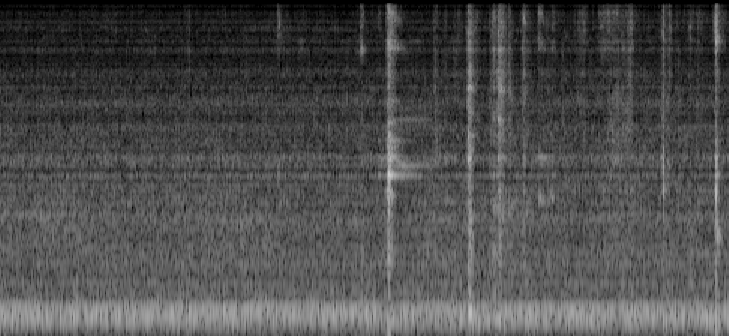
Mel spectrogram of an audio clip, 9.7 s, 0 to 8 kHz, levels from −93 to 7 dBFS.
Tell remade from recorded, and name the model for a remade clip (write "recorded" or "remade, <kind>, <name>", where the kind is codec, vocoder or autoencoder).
remade, vocoder, HiFi-GAN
